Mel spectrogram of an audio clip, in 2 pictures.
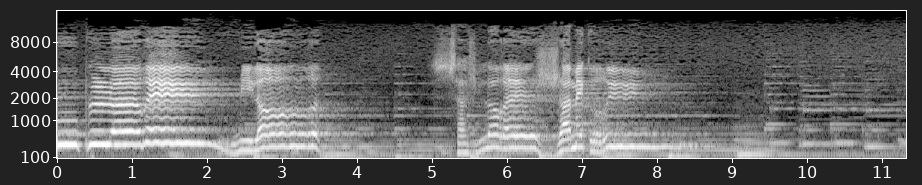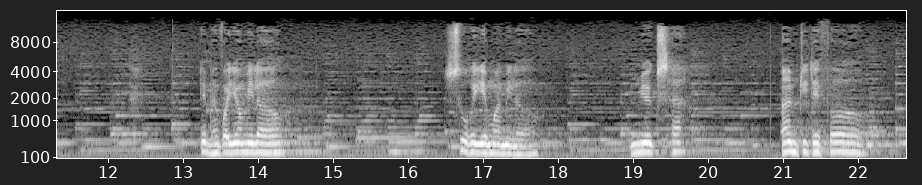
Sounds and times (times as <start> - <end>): Piano: 0.0 - 22.6.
